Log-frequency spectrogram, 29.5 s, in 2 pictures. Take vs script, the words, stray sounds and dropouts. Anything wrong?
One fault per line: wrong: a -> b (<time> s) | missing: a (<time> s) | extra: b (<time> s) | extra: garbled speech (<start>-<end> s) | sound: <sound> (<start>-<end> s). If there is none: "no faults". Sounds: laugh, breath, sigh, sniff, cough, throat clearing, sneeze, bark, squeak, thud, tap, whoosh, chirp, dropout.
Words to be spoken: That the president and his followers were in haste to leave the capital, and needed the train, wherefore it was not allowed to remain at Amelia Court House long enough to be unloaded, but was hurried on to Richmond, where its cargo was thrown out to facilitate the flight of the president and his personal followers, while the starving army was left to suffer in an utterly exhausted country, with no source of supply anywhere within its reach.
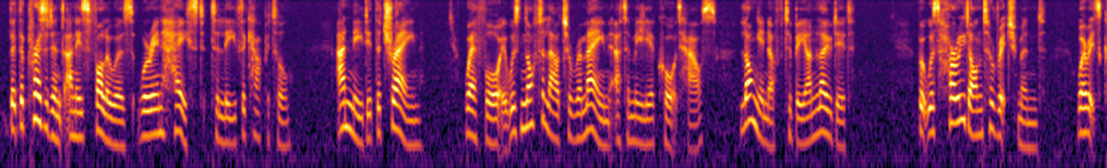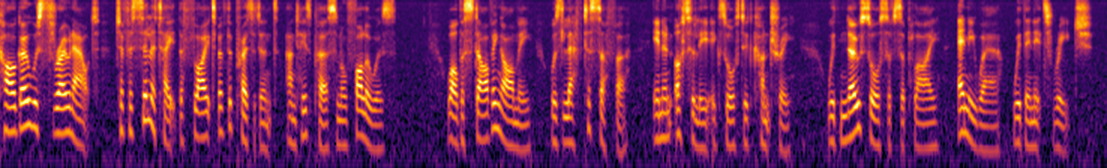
no faults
